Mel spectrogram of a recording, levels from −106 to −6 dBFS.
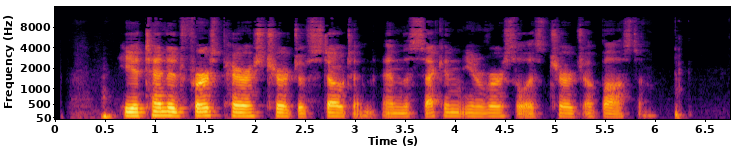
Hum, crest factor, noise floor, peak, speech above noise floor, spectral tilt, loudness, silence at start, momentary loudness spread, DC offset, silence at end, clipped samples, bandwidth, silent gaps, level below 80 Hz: none; 20 dB; -55 dBFS; -2 dBFS; 33 dB; -7.5 dB/octave; -22 LUFS; 0.45 s; 17 LU; under 0.1%; 0.5 s; under 0.1%; 11 kHz; none; -50 dBFS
